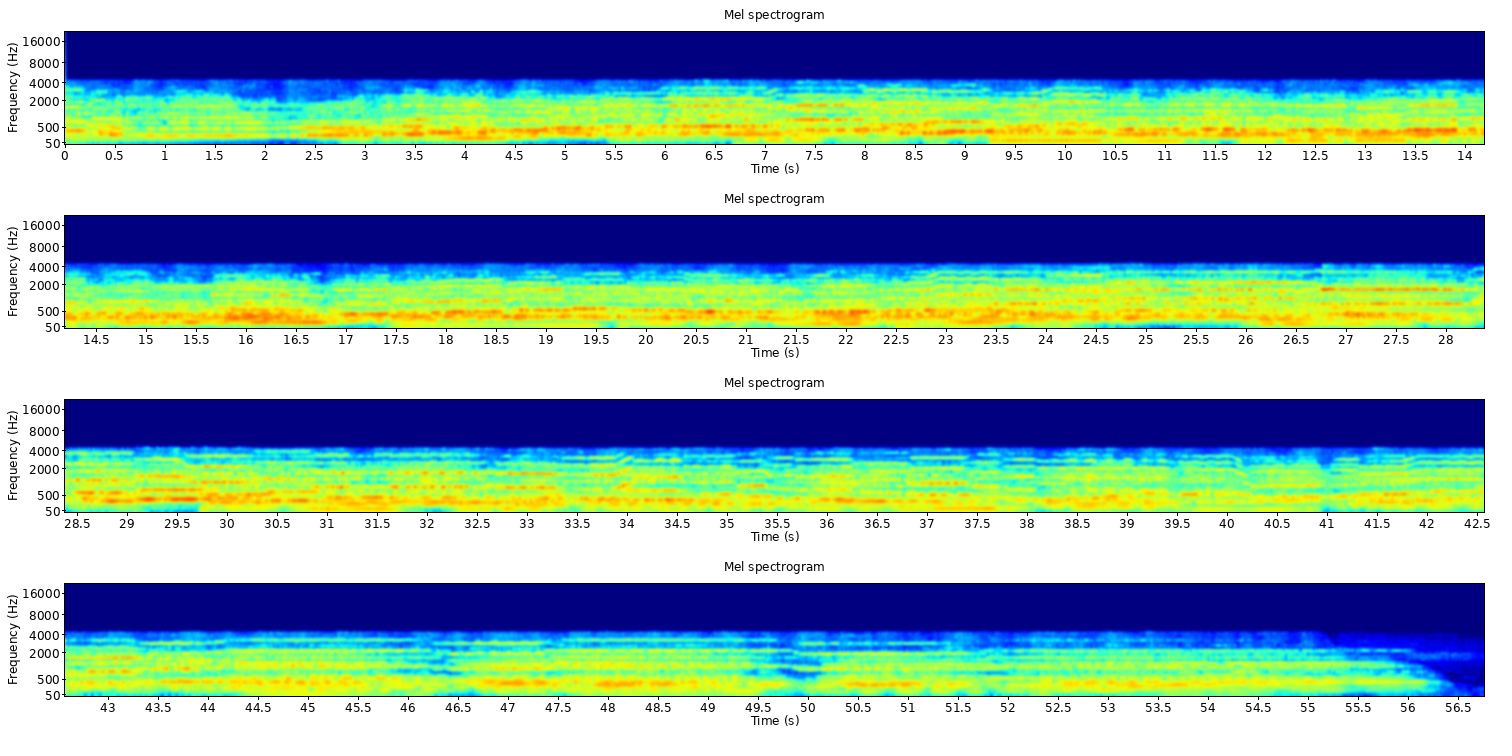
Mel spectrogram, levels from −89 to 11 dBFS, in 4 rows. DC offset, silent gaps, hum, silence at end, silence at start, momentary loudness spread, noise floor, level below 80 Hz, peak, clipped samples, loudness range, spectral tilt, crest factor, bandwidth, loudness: under 0.1%; none; none; 0.6 s; 0 s; 11 LU; -59 dBFS; -48 dBFS; -2 dBFS; under 0.1%; 8 LU; -4.5 dB/octave; 16 dB; 4.6 kHz; -17 LUFS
